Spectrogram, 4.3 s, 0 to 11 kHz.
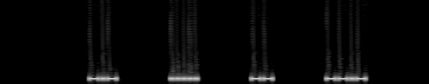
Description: Morse code, heard as a keyed tone, about 40 wpm, spaced as for 14 wpm, 700 Hz. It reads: K5MQ
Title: USA Call Signs - 4 Characters - 6x Character Spacing - 40wpm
